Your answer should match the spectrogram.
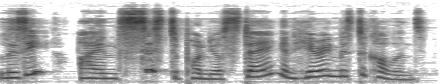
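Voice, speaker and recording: A woman's voice: fairly high pitch, sing-song, a little fast, dark tone, faint music behind. A woman voicing a bossy, fussing middle-aged mother in an audiobook drama, insistent and full of exclamation. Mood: insistent, scolding.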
